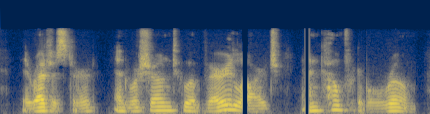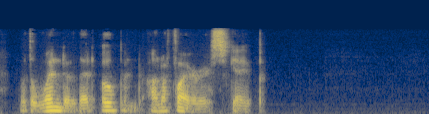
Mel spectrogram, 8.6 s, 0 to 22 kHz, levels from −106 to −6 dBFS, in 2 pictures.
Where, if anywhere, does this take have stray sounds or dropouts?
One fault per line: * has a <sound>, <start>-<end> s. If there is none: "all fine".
* has a dropout, 2.4-2.5 s
* has a dropout, 3.0-3.1 s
